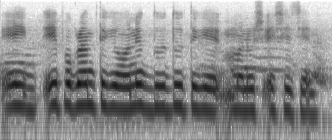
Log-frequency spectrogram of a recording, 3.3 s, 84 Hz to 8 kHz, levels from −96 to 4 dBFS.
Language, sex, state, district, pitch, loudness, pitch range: Bengali, female, Assam, Hailakandi, 245 Hz, -15 LUFS, 225-255 Hz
